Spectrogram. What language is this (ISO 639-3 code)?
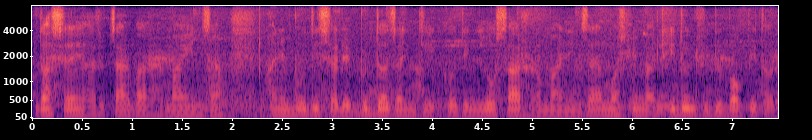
nep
